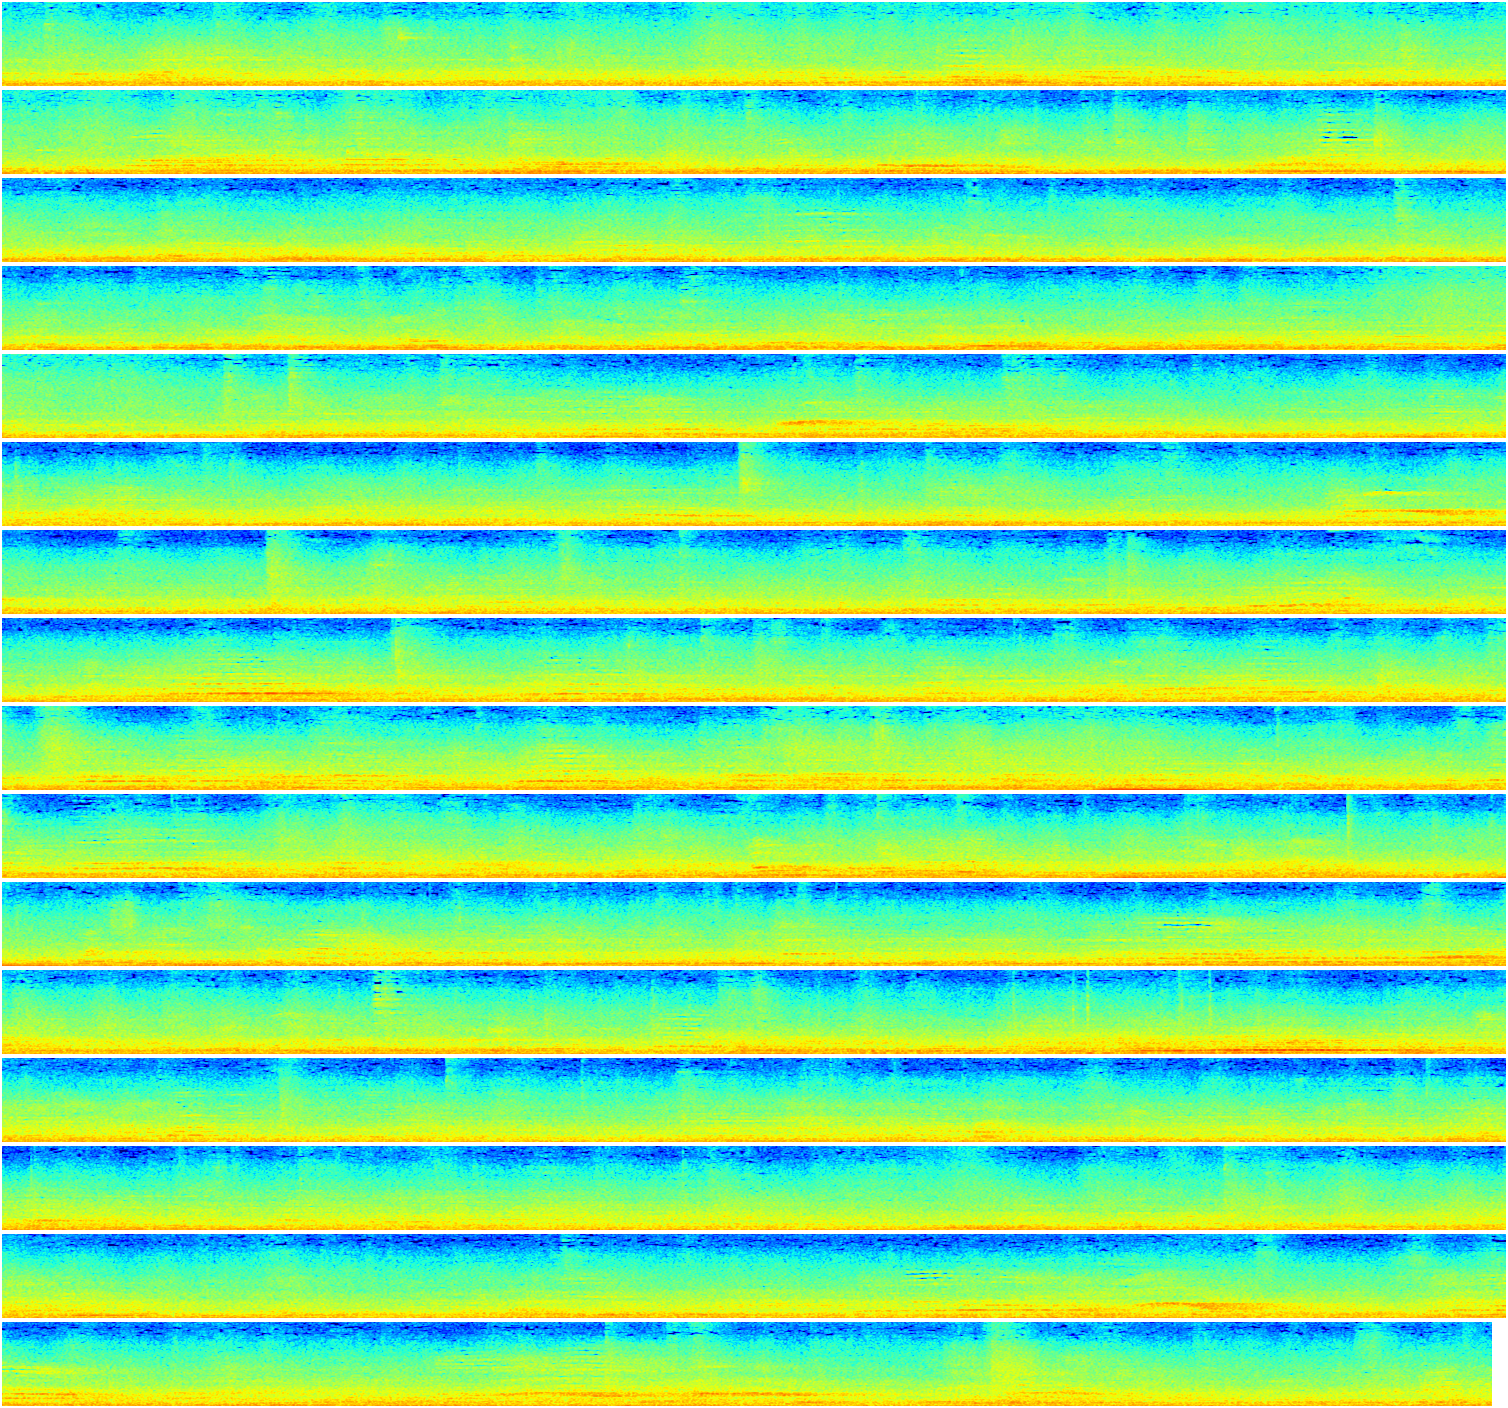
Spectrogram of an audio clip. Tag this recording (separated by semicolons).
ambience; field-recording; mall; murmur; public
